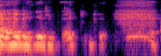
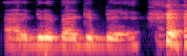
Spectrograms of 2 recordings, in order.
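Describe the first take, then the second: First: Amused laughing repeat. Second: Said in the usual way. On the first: Real, not acted. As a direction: say it again while laughing. Second take said laughing.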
